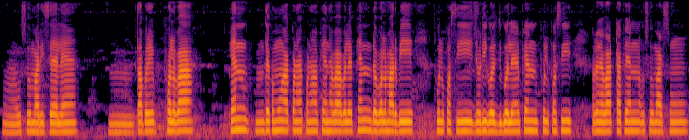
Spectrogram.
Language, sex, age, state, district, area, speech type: Odia, female, 60+, Odisha, Balangir, urban, spontaneous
